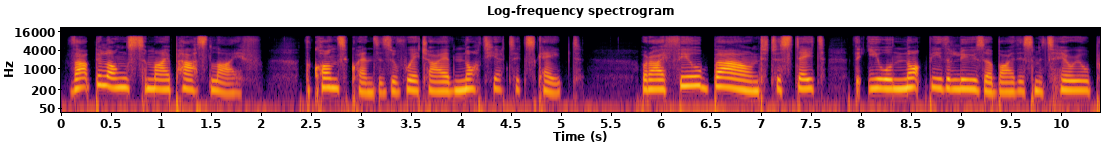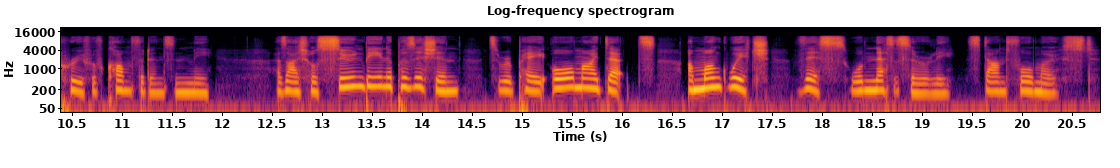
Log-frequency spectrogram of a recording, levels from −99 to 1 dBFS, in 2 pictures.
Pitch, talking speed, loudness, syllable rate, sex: 205 Hz, 160 wpm, -22 LUFS, 4.5 syllables/s, female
